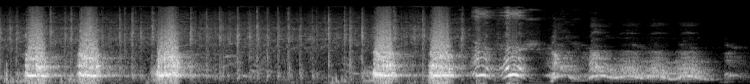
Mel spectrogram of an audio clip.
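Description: A Basset Hound gives deep, baying barks in short bursts, then drawn-out howling tones.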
